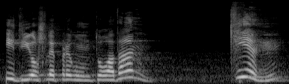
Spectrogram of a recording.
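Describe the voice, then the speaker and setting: A man's voice: sits high, lively intonation, slow, fairly bright tone. A male pastor preaching a sermon in a church, pressing the congregation with rhetorical questions and rising to emphatic passages. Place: church hall. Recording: long hall reverb.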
